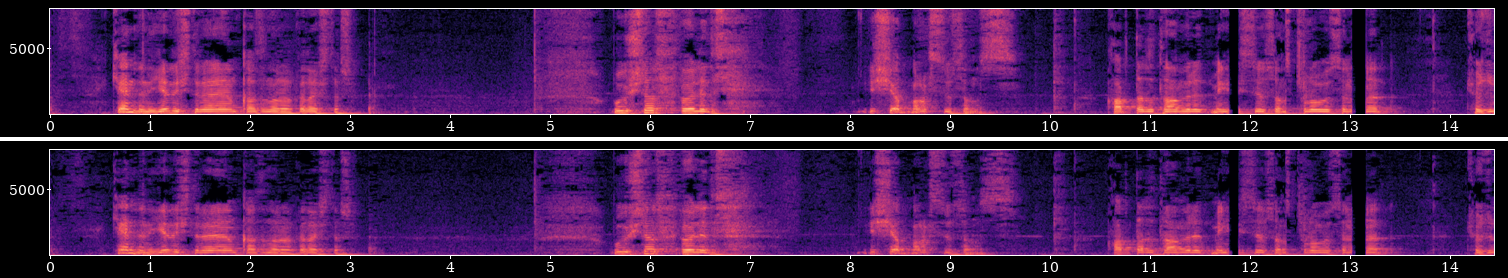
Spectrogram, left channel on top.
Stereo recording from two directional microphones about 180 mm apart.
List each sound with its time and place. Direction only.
0.6 s speech: 20° left (ahead or behind)
5.6 s speech: 10° left (ahead or behind)
8.2 s a man's voice: 25° left (ahead or behind)
10.6 s a man's voice: 25° left (ahead or behind)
